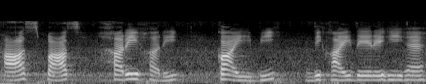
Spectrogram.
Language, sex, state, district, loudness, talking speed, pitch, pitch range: Hindi, female, Punjab, Pathankot, -16 LUFS, 125 wpm, 210 Hz, 200-220 Hz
